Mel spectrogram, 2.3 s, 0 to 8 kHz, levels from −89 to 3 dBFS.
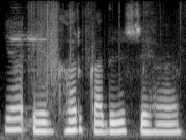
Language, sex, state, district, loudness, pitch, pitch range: Hindi, female, Jharkhand, Palamu, -13 LUFS, 190 Hz, 185-210 Hz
